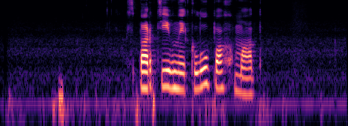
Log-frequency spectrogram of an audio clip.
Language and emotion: Russian, neutral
